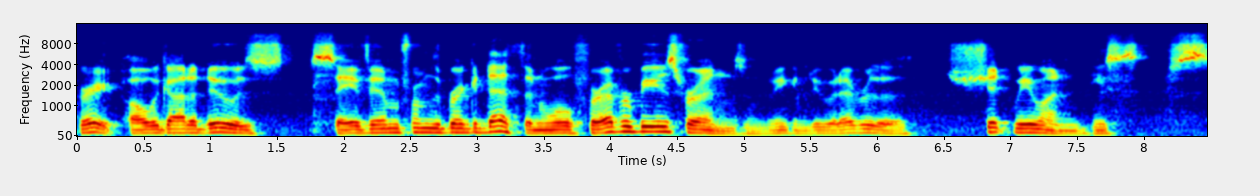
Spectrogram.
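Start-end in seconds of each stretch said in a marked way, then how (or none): 0.0-7.6 done-with-it, fed-up sarcasm. A player voices his character Ramos, who is done with it all: sarcastic. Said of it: "he's entering a bit of a sarcastic mood".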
